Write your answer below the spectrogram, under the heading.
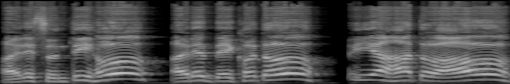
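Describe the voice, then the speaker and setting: Crafty cartoon villager husband, male actor, higher-pitched, coaxing, theatrical and exclamatory. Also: takes it slowly, slight background noise. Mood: gleeful. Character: crafty cheerful village husband, wheedling trickster. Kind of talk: Hindi cartoon moral story voice acting.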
